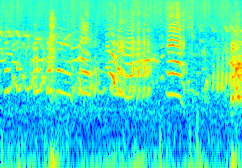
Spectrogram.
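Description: A turkey gobbles in rapid bubbling, wavering bursts over about three seconds, several sharp rattling notes tumbling together at mid pitch.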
